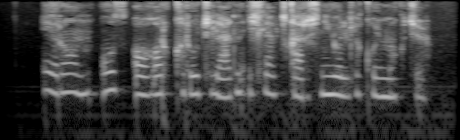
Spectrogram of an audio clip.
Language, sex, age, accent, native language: Uzbek, female, 18-24, Sirdaryo, Uzbek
